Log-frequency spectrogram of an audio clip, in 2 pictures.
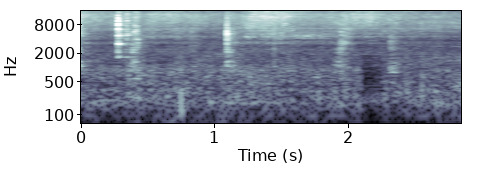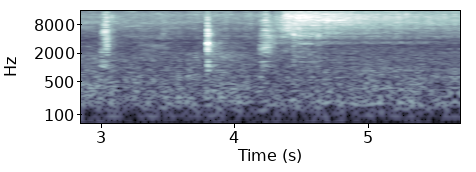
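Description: Dried fish frying in oil in a clay pot: a faint steady sizzle, with a few light ticks as a steel spoon turns the pieces.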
